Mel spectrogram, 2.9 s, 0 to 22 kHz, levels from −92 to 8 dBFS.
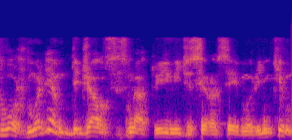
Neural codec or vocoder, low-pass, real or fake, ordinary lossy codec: none; 7.2 kHz; real; MP3, 48 kbps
